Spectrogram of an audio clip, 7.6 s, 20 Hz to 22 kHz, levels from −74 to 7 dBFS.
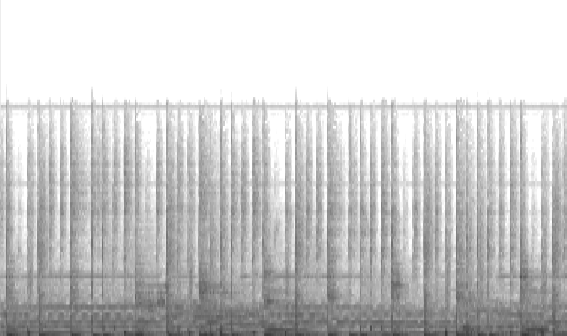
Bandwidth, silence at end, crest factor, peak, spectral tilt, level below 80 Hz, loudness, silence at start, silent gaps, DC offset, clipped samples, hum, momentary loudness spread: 16 kHz; 0 s; 12 dB; -6 dBFS; -4.5 dB/octave; -24 dBFS; -19 LUFS; 0 s; none; under 0.1%; under 0.1%; none; 3 LU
